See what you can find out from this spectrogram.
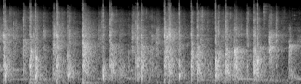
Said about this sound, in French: On peut les applaudir pour la participation.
